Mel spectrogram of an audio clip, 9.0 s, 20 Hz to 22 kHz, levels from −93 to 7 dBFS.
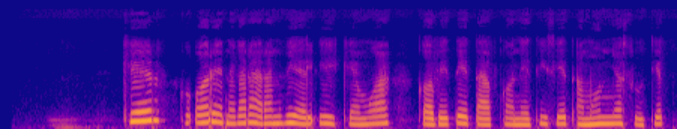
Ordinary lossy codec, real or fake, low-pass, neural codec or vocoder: MP3, 64 kbps; real; 19.8 kHz; none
